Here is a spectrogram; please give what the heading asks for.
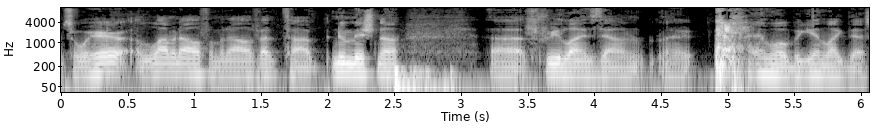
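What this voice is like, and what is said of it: Sick, under-the-weather voice. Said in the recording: “As you can probably hear in my voice, a little bit under the weather”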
